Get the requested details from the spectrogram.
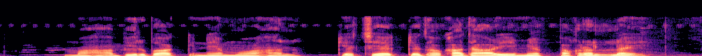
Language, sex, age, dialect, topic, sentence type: Magahi, male, 46-50, Western, banking, statement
